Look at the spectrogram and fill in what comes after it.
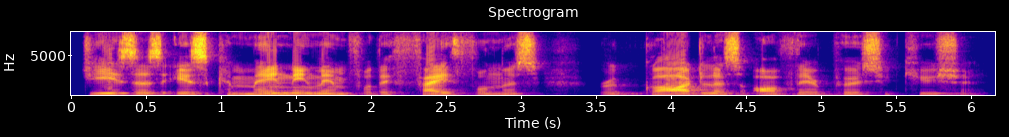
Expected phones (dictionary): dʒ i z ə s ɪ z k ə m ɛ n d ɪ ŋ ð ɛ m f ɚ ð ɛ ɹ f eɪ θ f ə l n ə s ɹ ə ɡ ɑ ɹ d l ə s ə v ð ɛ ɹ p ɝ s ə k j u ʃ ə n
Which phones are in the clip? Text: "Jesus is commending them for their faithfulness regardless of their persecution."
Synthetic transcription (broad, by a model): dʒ i z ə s ɪ z k ə m ɛ n d ɪ ŋ ð ɛ m f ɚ ð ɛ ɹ f eɪ θ f ə l n ə s ɹ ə ɡ ɑ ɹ d l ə s ə v ð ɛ ɹ p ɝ s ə k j u ʃ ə n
